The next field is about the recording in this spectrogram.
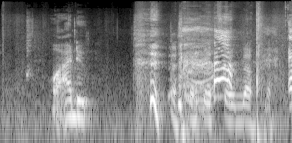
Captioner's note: laughter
